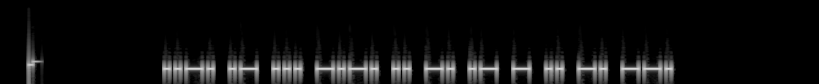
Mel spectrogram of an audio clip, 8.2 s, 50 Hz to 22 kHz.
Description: Morse code, heard as a keyed tone, about 22 wpm, 700 Hz. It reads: FASCINATING
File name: practice / 22wpm / Eleven Letter Words - 22wpm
